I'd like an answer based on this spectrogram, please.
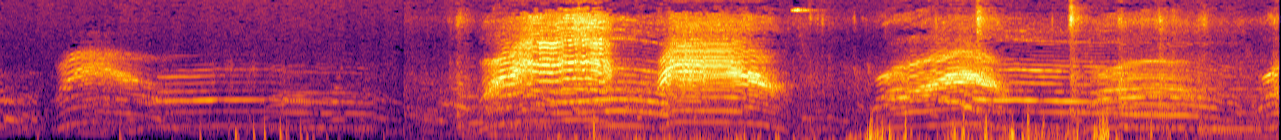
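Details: Two stray cats fighting: drawn-out, wavering caterwauls that rise and fall in long howling swells, overlapping and growing louder, with harsh yowling bursts and some clattering in the background.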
